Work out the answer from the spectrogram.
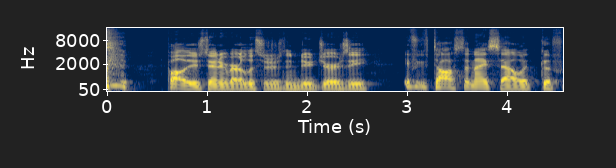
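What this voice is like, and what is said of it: Usual voice. Nothing is said of it.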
